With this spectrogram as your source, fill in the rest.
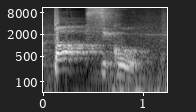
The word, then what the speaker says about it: tóxico: Porque o X tem som de KS. Professor, toda vez que aparecer o X? Não, meu filho. Anota na tua agenda e no teu coração. É só quando ele tiver essa pronúncia de KS. Olha o exemplo da palavra tóxico, né? Tóxico.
